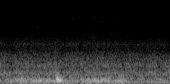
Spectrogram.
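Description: Steady rain rumbles through a thunderstorm on the drive between Macomb and Quincy, Illinois: a dense, continuous low wash of downpour with a brief louder thump near the start, no voices.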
